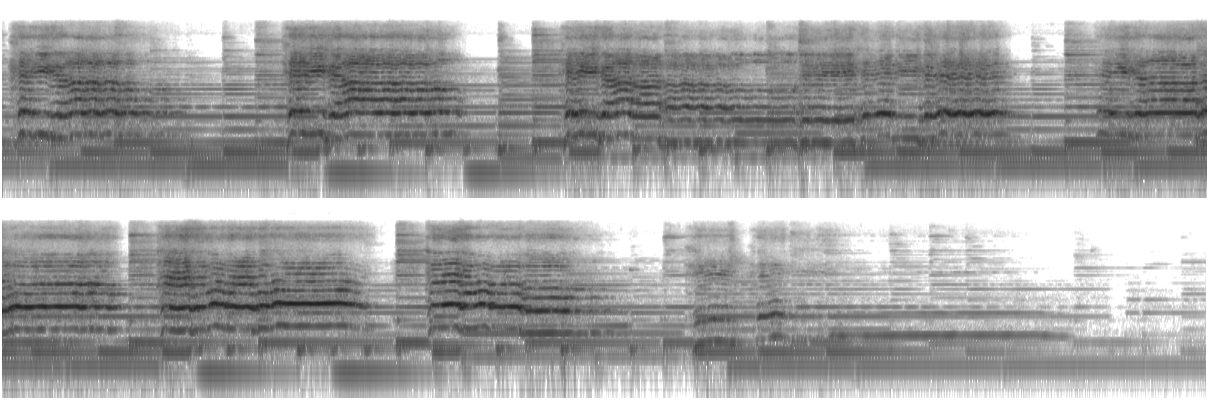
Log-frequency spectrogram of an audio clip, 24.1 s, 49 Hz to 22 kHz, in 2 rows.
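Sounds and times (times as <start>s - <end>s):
woman singing wordless chant: 0.0s - 1.8s, 2.8s - 4.6s, 5.6s - 10.1s, 11.0s - 18.2s, 19.0s - 20.9s
strummed acoustic guitar: 0.0s - 24.0s.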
